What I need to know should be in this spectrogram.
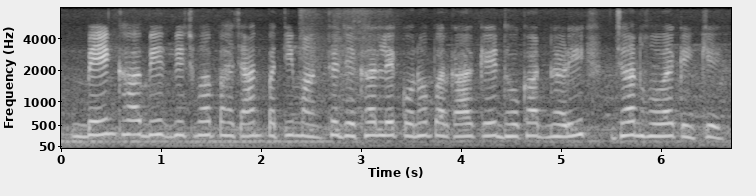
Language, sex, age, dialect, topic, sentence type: Chhattisgarhi, female, 18-24, Western/Budati/Khatahi, banking, statement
